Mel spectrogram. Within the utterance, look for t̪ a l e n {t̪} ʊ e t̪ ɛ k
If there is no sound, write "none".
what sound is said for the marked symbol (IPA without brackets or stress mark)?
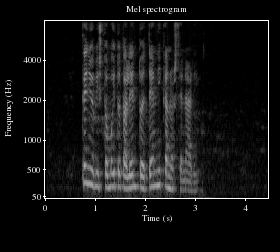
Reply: t̪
